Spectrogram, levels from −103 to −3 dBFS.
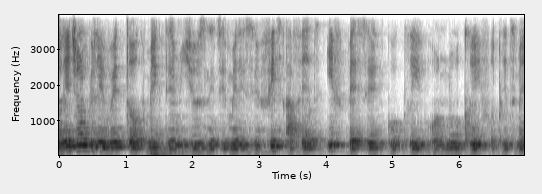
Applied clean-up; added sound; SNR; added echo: none; Bowed string instrument; 18 dB; reverberation time 0.8 s.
